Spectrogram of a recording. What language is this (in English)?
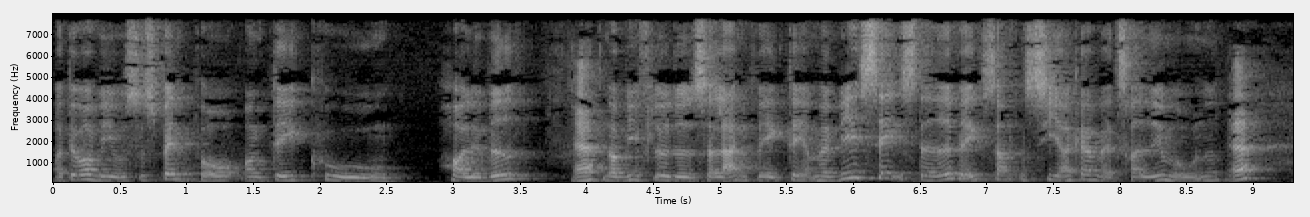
Danish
